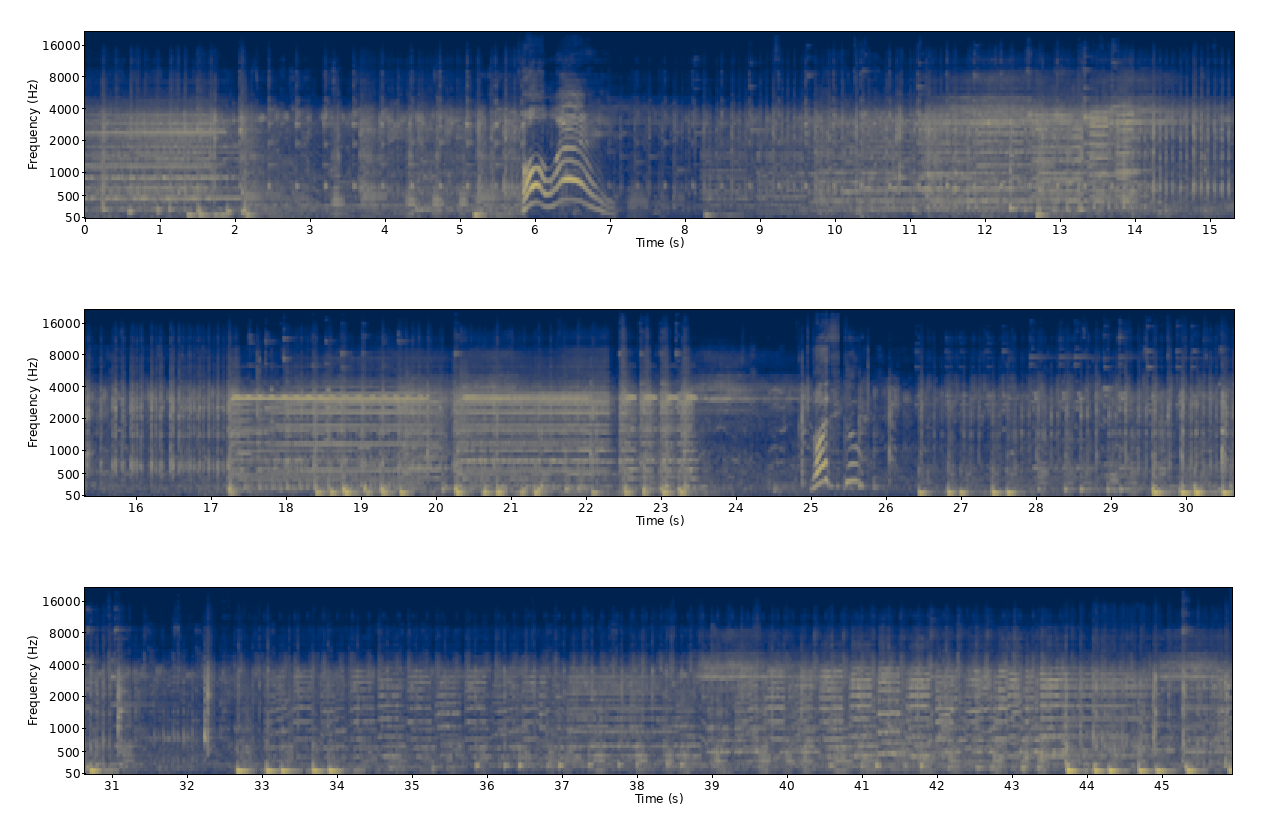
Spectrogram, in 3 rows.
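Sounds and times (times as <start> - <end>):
fast rhythmic drumming: 26.5 - 31.2.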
